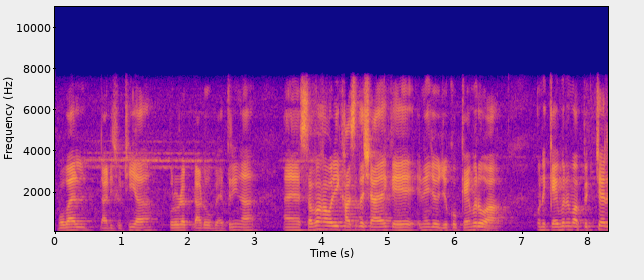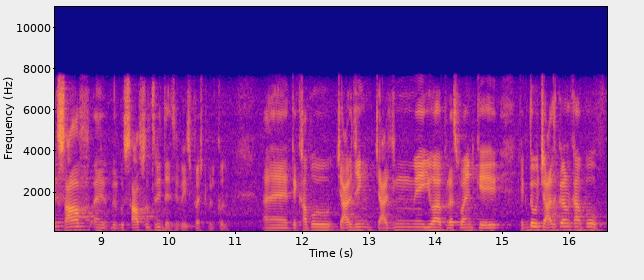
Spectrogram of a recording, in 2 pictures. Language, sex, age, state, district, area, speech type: Sindhi, male, 60+, Madhya Pradesh, Katni, urban, spontaneous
